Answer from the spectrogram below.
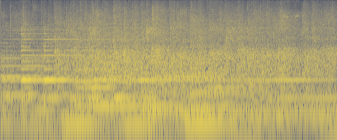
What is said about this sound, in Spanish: Aleluya. Quiere dar las palmas al Señor.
